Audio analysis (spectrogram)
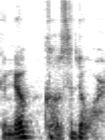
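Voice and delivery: very quiet, hushed half-whisper. Voicing a character urging another to shut a door: half-whispering in character. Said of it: "Dash just whispers".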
